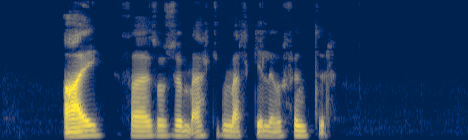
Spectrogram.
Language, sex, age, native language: Icelandic, male, 20-29, Icelandic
